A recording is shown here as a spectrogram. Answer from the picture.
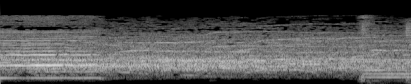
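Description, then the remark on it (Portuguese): A crowd whooping and shrieking together in a sustained, loud burst of high-pitched cheering that holds steady for several seconds before a lower voice cuts in near the end. “Cadê o gritinho da minha galera?”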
